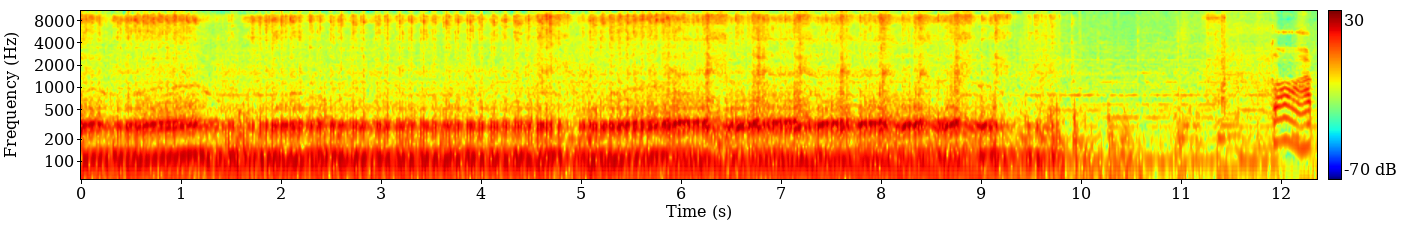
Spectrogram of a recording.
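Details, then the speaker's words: Honda CB400 four-cylinder with four Keihin carburettors in an off-road golf cart, initial start while tuning: revs on throttle with uneven, lumpy beat, then sags and dies as revs drop; will not idle. "มันเบิ้ลได้ครับเบิ้ลได้แต่ว่ามันเดินเบาไม่ได้อ่ะ"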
